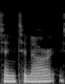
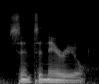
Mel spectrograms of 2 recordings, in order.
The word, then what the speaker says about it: Centenario: Centenario? Centenarial. Centenarial. There's no L in there.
